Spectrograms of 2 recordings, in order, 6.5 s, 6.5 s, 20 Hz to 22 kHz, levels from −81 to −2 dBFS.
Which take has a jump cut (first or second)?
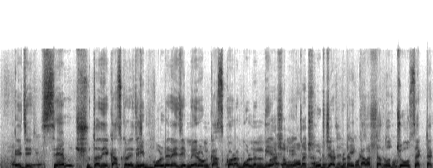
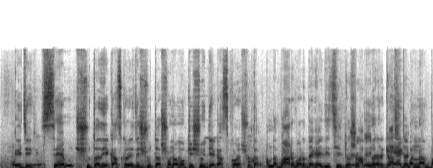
first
